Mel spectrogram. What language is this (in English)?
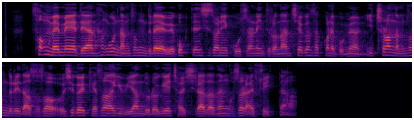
Korean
